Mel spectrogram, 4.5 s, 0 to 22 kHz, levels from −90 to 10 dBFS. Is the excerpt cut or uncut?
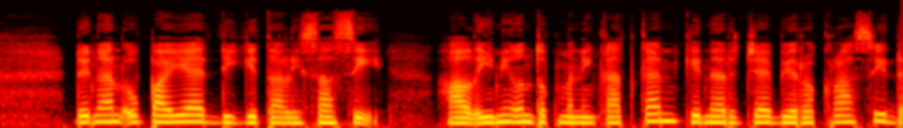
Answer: uncut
